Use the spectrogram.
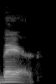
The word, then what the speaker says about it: Bexar: think you guys have bear we do not have Bears even though you're pronounced Bear County yeah um how about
